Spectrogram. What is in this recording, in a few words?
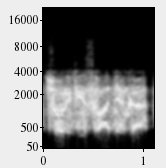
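Serbian damaged water mood low, speech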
